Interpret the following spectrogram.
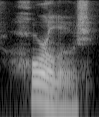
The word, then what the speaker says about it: Horologe: do the final thoughts on the yeah this pronunciation horloge yes hora Loesch i you know it took me a while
